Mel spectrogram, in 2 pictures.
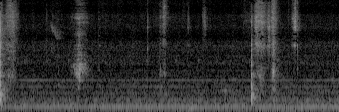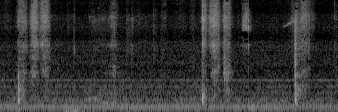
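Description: Kitchen knife cutting the ends off hot dog sausages on a wooden chopping board: short, sharp taps of the blade meeting the board, spaced irregularly, some in quick runs of two or three. A faint steady low hum lies under them.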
